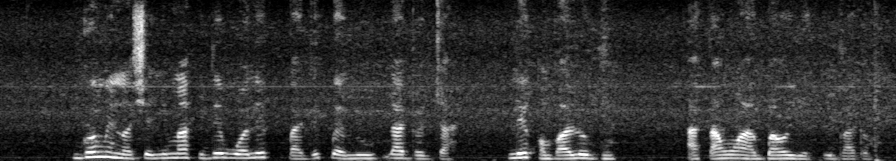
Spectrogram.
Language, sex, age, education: Yoruba, female, 46-60, tertiary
